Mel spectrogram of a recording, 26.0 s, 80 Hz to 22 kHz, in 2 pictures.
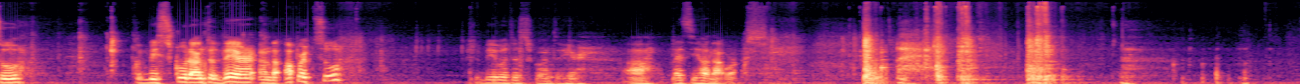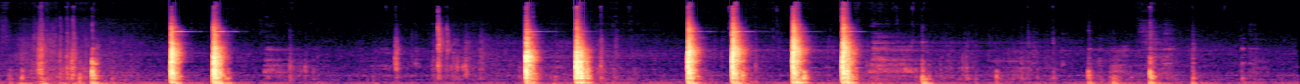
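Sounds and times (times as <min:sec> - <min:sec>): hammer striking wooden block: 0:14.7 - 0:15.4, 0:18.3 - 0:19.0, 0:19.9 - 0:21.7
faint knocks and handling: 0:22.2 - 0:25.7.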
